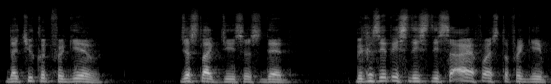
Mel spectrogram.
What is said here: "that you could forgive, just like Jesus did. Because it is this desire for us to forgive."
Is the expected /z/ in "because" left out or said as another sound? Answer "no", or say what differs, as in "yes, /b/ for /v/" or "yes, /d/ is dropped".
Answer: yes, /s/ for /z/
